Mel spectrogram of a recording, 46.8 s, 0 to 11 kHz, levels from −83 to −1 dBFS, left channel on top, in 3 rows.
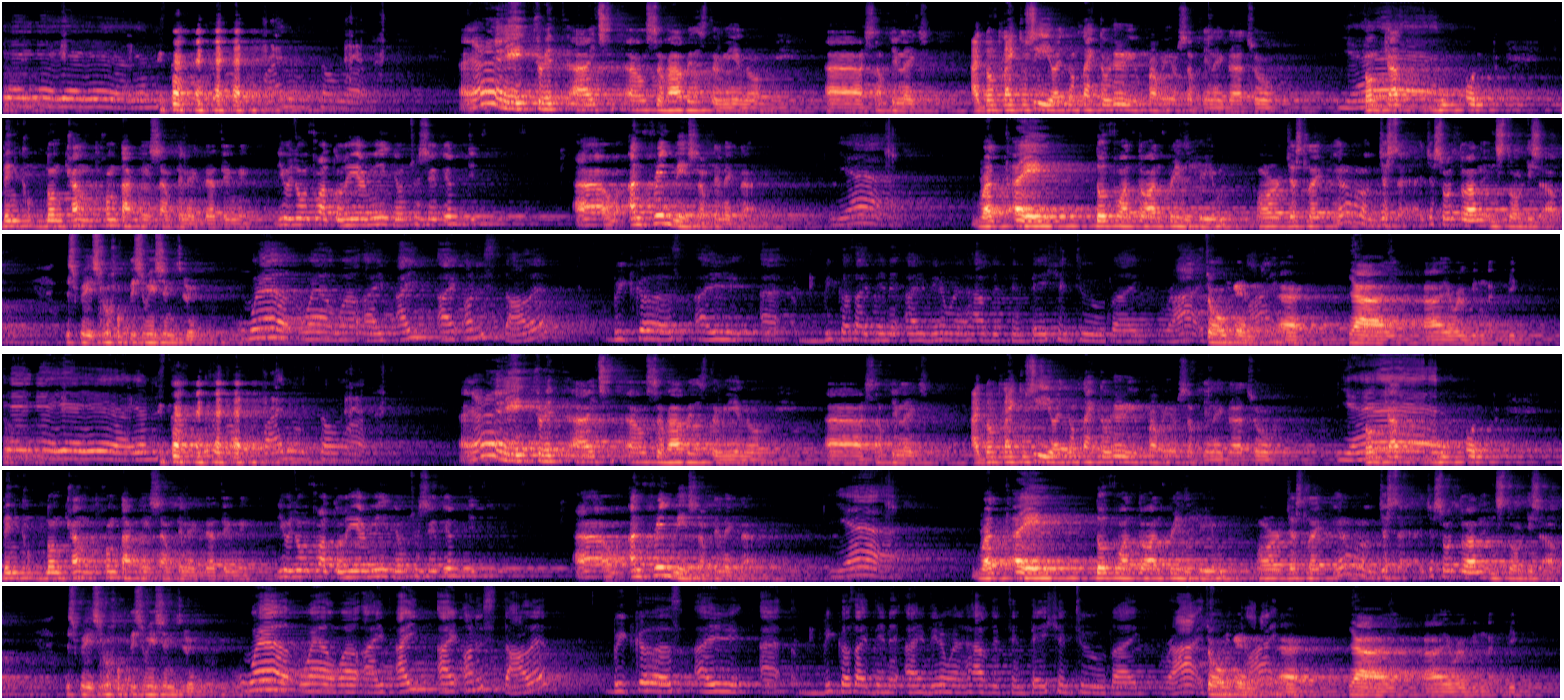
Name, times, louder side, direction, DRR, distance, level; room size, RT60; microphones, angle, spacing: voice 1, 0.0-3.7 13.3-14.5 23.8-24.5 32.3-32.5 33.5-36.7 37.2-44.0, right 2 dB, 75° right, 6 dB, 1.3 m, -32 dB
voice 2, 1.7-2.4 3.5-3.6 4.6-7.7 8.2-9.3 9.7-12.8 13.6-14.0 14.3-14.8 15.6-18.1 18.3-20.4 21.3-23.1 25.3-31.2 31.8-33.2 43.2-44.2 44.7-46.3, left 1 dB, 20° left, 6 dB, 1.0 m, -24 dB
27.5 x 27.0 x 4.3 m, 2.8 s
head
